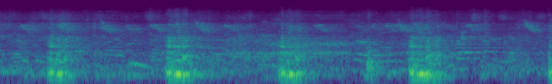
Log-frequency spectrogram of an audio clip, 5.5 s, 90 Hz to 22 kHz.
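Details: Lions at a wildlife sanctuary giving a series of deep, low grunting calls, one about every 1.2 seconds, each a short throaty burst, with people speaking Spanish in the background.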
